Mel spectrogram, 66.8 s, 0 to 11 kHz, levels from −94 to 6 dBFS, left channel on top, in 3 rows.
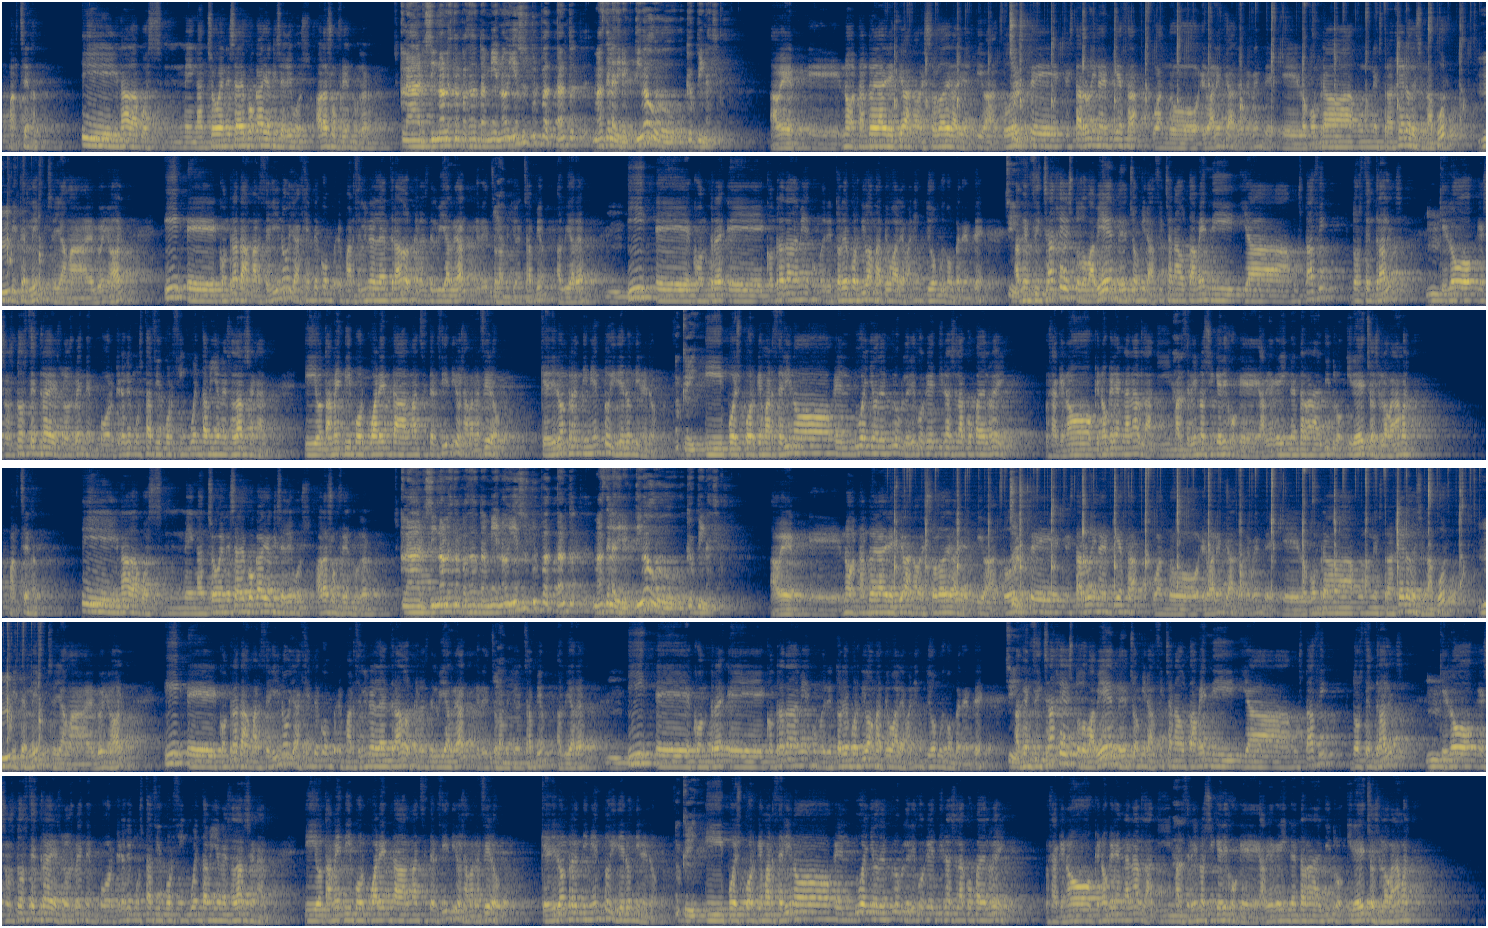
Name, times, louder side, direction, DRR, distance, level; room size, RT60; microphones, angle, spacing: voice 1, 0.1-0.5 1.2-5.6 11.5-21.7 22.4-24.1 24.7-31.0 31.6-37.0 37.4-42.2 42.4-43.2 43.8-48.5 49.1-52.0 52.6-54.3 55.1-59.6 60.2-65.6, left 1 dB, 65° left, 3 dB, 4.1 m, -23 dB
voice 2, 6.0-10.7 15.1-15.4 22.1-22.5 29.6-29.8 31.3-31.6 37.3-37.6 43.6-44.0 54.6-55.1 62.1-62.3, equal, 35° left, 0 dB, 2.5 m, -23 dB
sound 1, 13.3-22.9, right 4 dB, 35° right, 0.9 m, -33 dB
29.0 x 23.5 x 6.8 m, 1.4 s
head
